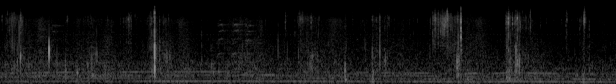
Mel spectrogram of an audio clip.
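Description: Footsteps of a person and a dog walking on a forest path covered in dry leaf litter and twigs: irregular crackles and snaps, with a faint steady low hum underneath.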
